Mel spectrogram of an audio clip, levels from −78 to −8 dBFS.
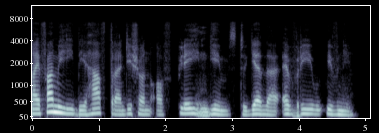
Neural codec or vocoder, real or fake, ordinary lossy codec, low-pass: codec, 16 kHz, 0.5 kbps, X-Codec, HuBERT features, trained on LibriSpeech; fake; none; 7.2 kHz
